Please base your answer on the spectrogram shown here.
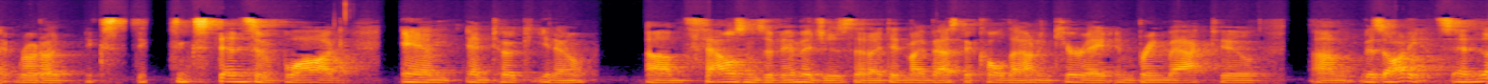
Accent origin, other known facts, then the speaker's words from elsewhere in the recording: Minnesota, United States; also born or lived in Wisconsin / Rome, Italy; Well, I grew up in Minnesota. I was a son of a nurse. My mom's a cancer nurse. My dad is a firefighter. I went to school in the neighboring state of Wisconsin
